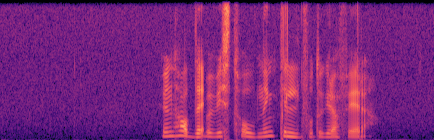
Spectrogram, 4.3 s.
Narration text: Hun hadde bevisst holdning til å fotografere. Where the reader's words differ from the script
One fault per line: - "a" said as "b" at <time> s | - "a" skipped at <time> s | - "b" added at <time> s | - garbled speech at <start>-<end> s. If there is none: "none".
none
